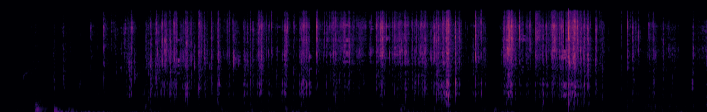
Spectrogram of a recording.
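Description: A foil wrapper crinkles and tears as a pack is ripped open.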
